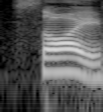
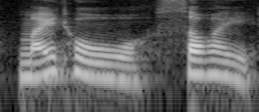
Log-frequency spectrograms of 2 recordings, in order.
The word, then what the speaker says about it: สร้อย: ไม่ แท้ นะ คะ เรา จะ ไม่ อ่าน ซอ กับ รอ รวม กัน เรา จะ อ่าน แยก กัน ส ร แยก ตัว กัน ไป เลย ให้ รู้ ว่า ควบ ไม่ แท้ เรา ไม่ ร่วม มือ กัน นะ 2 คน นี้ ส.ร ส ไม้ โท สร้อย ไม่ ต้อง มี ร เรือ นะ ส ร ย ส ร สร้อย อาหาร แบบ นี้ ค่ะ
